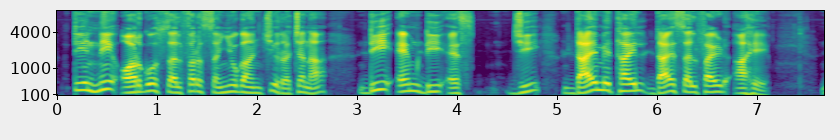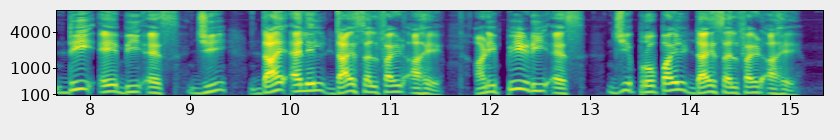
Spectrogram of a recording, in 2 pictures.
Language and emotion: Marathi, neutral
